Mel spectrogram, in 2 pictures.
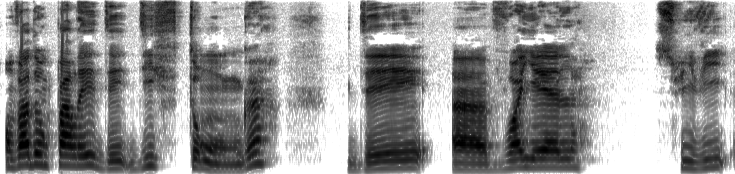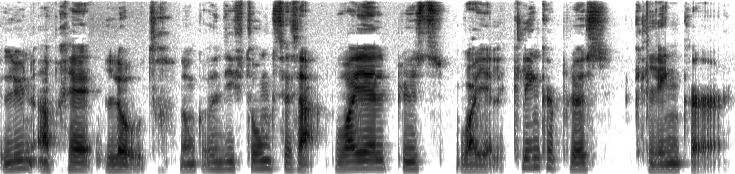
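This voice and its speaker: Slow, patient male language teacher. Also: mid-range voice, a little mellow. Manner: slow, patient, with many fillers and checks like "hein?" and "ok?"; repeats words slowly and carefully to model pronunciation. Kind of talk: online language lesson.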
